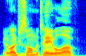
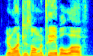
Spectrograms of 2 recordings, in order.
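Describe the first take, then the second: First: Said in the usual way. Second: Higher, teasing sweet coo; mock coo. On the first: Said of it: "husband's line". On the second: A narrator's reading. Wife teasing her husband by echoing him, cooing. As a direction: tease him by cooing his words back. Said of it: "Mary cooed jokingly".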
